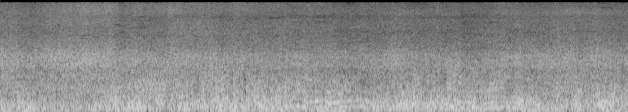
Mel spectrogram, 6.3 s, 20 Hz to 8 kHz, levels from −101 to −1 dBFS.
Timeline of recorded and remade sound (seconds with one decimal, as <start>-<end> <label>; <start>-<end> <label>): 0.0-2.9 recorded; 2.9-3.7 remade; 3.7-4.6 recorded; 4.6-5.2 remade; 5.2-6.3 recorded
